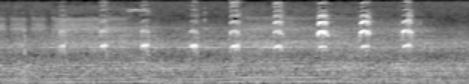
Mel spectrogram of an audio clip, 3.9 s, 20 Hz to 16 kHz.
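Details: Upset lapwing calling near its nest and chick as a walker on a path approaches: sharp, metallic clinking notes, about ten, repeated roughly every 0.4 seconds, over a faint low hum.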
